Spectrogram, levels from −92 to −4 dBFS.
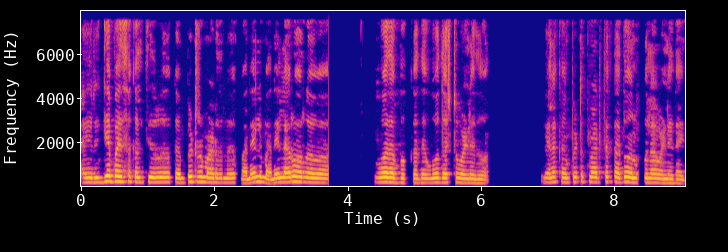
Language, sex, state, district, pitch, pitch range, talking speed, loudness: Kannada, female, Karnataka, Mysore, 210 Hz, 200-220 Hz, 130 wpm, -18 LUFS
